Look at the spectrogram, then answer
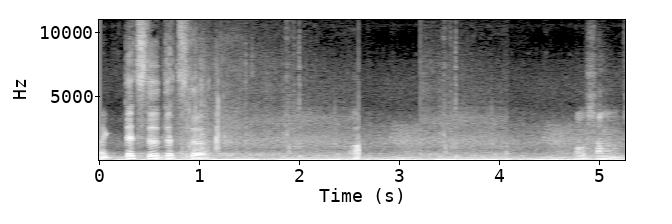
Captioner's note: sound of cars in the distance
